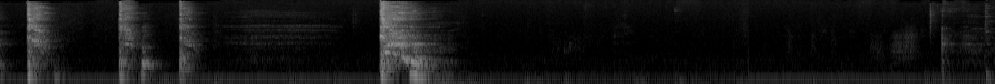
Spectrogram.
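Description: Three short dry coughs, then one stronger cough with a throat-clearing finish, followed by quiet breathing; a mild morning cough.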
